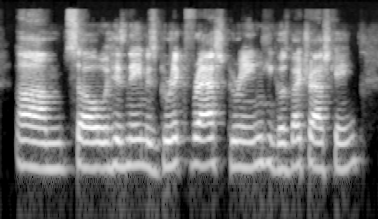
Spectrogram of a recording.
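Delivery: ordinary delivery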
